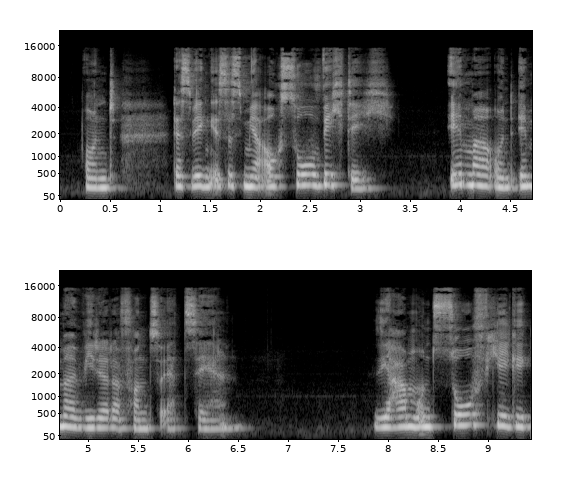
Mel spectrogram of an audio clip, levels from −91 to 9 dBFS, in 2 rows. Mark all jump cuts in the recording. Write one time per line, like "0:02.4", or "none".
0:07.7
